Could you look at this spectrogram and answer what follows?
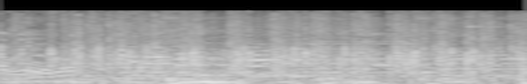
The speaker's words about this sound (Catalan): Un aplaudiment.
